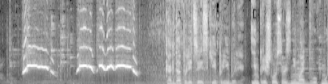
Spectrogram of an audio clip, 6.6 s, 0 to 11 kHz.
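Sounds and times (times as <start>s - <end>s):
shrill piercing whistle blown to summon police: 0.4s - 2.9s
speech: 3.4s - 6.5s.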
